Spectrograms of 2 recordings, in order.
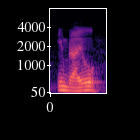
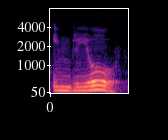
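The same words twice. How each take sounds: First: एम्ब्रायो with an "eye" in the middle; em-bry-o pronunciation. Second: एम्ब्रियो with an "ee" in the middle; em-bree-o pronunciation. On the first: Teacher allowing the common variant, saying em-bry-o. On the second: Teacher naming the zygote's product, saying em-bree-o. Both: Shown as a demonstration. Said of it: "बहुत सारे लोग एम्ब्रायो बोलता है".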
